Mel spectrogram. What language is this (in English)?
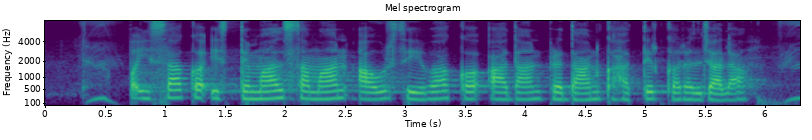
Bhojpuri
